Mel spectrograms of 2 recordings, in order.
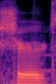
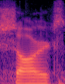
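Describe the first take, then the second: First: The vowel sounds like 'er' in her. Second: The vowel sounds like 'ar' in car. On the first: The speaker calls it wrong. "They're pronouncing it wrong if they say if they say sherds" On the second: The speaker calls it right. "It's shards"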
